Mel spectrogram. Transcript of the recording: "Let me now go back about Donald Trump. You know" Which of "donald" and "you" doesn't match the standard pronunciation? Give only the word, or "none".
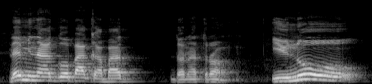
donald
